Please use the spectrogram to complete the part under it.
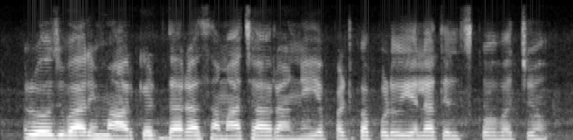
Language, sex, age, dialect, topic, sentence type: Telugu, female, 18-24, Central/Coastal, agriculture, question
